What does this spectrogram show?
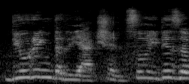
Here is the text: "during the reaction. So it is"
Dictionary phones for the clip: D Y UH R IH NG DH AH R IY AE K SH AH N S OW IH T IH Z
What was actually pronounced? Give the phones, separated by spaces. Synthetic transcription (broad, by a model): D Y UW R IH NG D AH R IY AE K SH AH N S OW IH T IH Z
